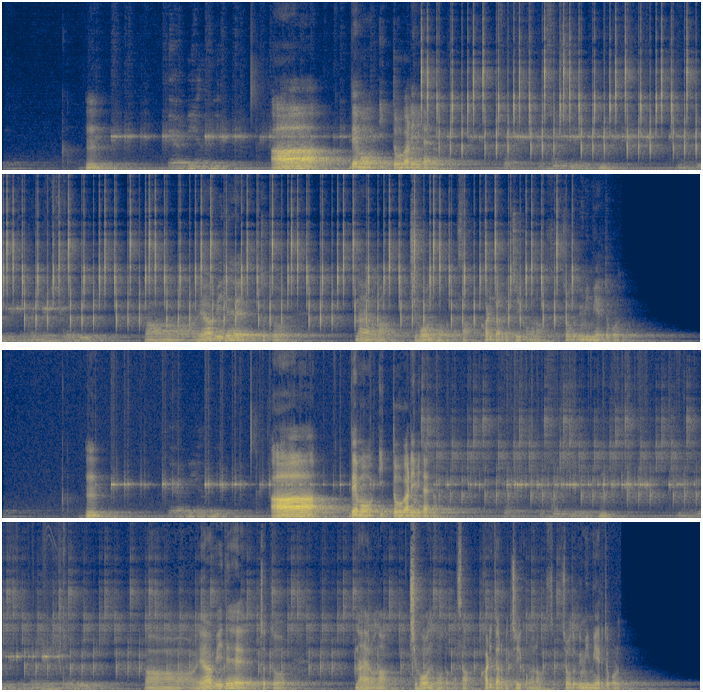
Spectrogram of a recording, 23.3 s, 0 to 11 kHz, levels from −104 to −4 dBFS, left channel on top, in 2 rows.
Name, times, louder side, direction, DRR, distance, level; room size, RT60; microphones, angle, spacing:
sound 1, 1.3-13.1, right 5 dB, 85° right, 0.7 m, -48 dB
voice 1, 2.7-3.7 8.2-8.5 8.9-9.8 11.2-13.3 21.3-21.6, equal, 65° left, -1 dB, 1.6 m, -45 dB
voice 2, 4.5-5.3 5.8-7.3 9.9-10.1 14.0-16.4 17.5-18.1 18.4-22.0, right 4 dB, 35° right, 9 dB, 0.3 m, -28 dB
sound 2, 7.0-21.2, left 12 dB, 90° left, 0.4 m, -33 dB
9.9 x 8.4 x 2.2 m, 2.1 s
head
